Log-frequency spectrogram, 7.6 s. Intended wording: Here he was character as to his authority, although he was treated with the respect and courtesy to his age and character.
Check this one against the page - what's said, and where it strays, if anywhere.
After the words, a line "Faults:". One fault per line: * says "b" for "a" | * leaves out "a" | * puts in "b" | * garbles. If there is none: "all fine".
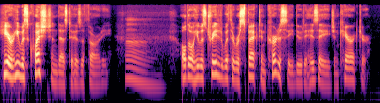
Here he was questioned as to his authority, although he was treated with the respect and courtesy due to his age and character.
Faults:
* says "questioned" for "character"
* puts in "due"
